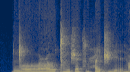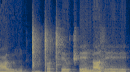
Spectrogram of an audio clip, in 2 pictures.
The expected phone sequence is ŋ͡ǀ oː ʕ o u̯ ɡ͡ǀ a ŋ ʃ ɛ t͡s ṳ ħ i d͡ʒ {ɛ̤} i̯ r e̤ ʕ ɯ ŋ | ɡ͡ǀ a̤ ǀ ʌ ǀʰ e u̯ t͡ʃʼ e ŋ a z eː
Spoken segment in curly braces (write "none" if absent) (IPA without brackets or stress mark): e̤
